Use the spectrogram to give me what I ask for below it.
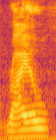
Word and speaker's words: Rio: Rio Grande and it's Ryo not Rio Ryo rhymes with Ohio um she taught it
